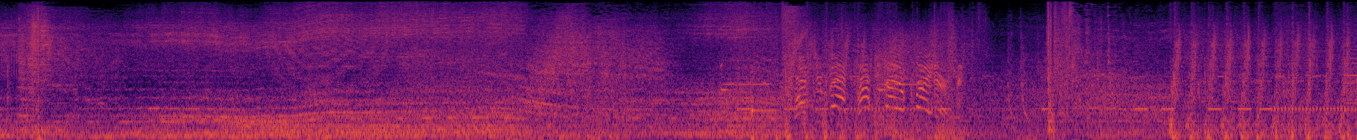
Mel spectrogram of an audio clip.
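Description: A spacecraft engine roars steadily.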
